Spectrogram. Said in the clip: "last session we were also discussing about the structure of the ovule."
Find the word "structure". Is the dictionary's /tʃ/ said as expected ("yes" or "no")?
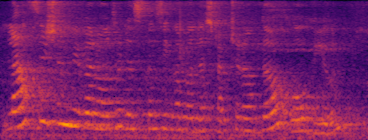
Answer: no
